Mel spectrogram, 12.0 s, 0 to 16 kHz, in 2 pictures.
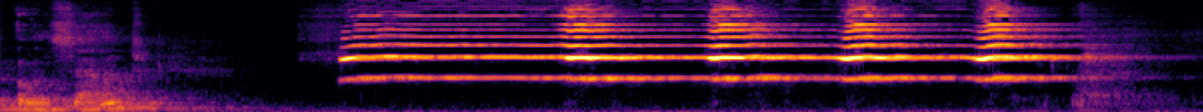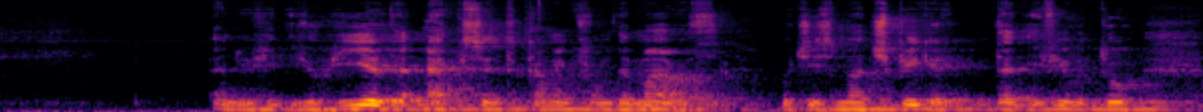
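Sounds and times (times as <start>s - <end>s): oboe reed steady high tone: 1.7s - 5.8s.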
